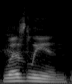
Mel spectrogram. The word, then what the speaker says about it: Wesleyan: Did I say it right? – Close. Well, yeah. – So, no, you didn't, but you did. – You know, you were close. You're better. – Wesleyan? – Wesleyan. – Wesleyan. – Yes.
